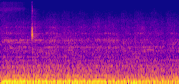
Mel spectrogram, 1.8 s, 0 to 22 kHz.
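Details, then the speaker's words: 1972 Rover P6 3500 V8 automatic barn find at idle, rear silencer holed with most exhaust escaping there: deep uneven pulsing rumble with loose chuffing exhaust beat; exhaust leak from rear box. "you see it's supposed to just come out there but most of it comes out right there oh it doesn't sound that good"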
